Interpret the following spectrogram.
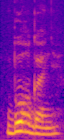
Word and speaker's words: Bourgogne: Bugan Bugan Bugan again the r is really subtle but it needs to be there it needs to be pronounced Bourgogne bull going you it's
